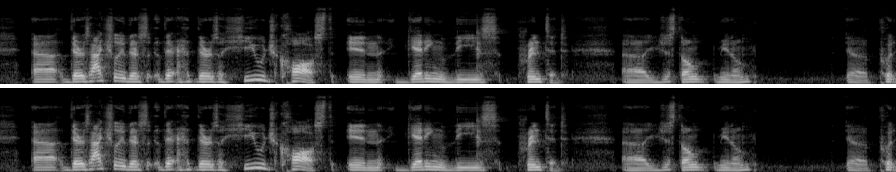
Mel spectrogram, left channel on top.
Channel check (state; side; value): identical; both; correlation 1.00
